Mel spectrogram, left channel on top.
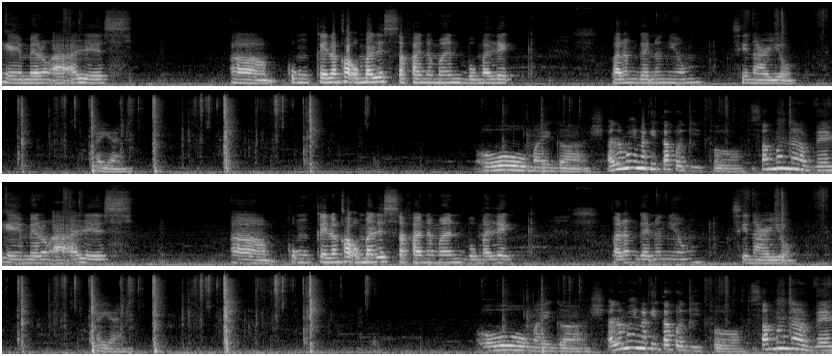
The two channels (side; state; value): both; normal; correlation 0.38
